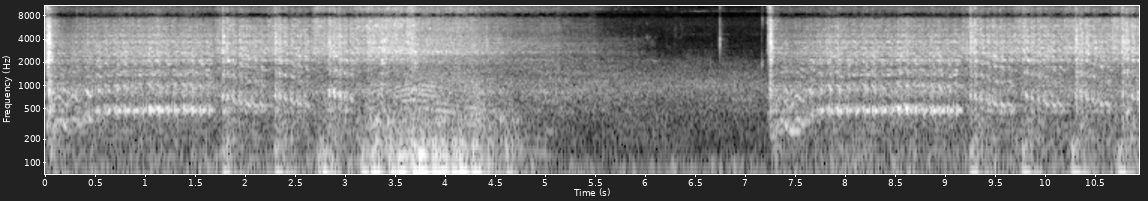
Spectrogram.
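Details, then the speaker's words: 1990s Chevy 350 5.7 V8 campervan: starter cranks in rhythmic pulses, stops, cranks again, never catching; crank no start traced to fouled spark plugs. "And as you all can see, cranks over, but it won't start. And I know it got to be a simple fix."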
